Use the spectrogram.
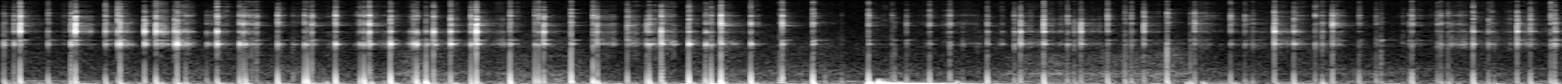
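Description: A clear glass wine bottle with a teal cap, hollow and held close to the mic, is tapped on its neck and body with the fingertips. It gives a rapid run of dense, short, bright clinks with a glassy high ring and a soft low thump under each tap. A brief heavier thud breaks the pattern midway.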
